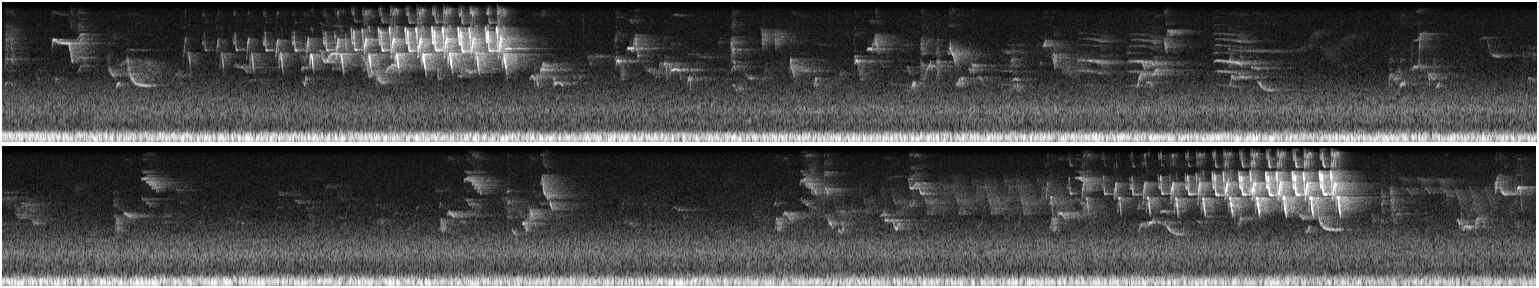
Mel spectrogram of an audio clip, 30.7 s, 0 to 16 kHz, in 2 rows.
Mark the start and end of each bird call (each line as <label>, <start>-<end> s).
Gray Catbird (Dumetella carolinensis), 0.0-4.0 s
Ovenbird (Seiurus aurocapilla), 1.5-5.4 s
Gray Catbird (Dumetella carolinensis), 5.2-30.7 s
Blue Jay (Cyanocitta cristata), 9.9-12.8 s
Ovenbird (Seiurus aurocapilla), 24.1-29.0 s
Yellow Warbler (Setophaga petechia), 29.1-30.7 s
